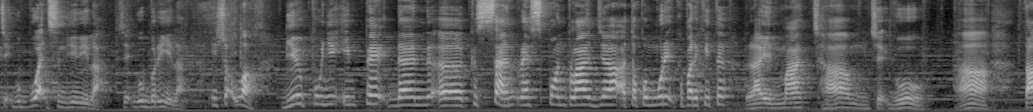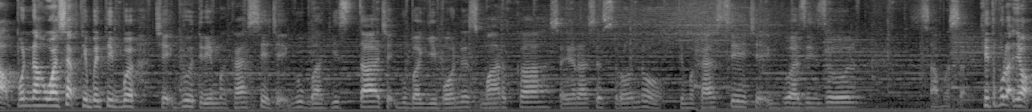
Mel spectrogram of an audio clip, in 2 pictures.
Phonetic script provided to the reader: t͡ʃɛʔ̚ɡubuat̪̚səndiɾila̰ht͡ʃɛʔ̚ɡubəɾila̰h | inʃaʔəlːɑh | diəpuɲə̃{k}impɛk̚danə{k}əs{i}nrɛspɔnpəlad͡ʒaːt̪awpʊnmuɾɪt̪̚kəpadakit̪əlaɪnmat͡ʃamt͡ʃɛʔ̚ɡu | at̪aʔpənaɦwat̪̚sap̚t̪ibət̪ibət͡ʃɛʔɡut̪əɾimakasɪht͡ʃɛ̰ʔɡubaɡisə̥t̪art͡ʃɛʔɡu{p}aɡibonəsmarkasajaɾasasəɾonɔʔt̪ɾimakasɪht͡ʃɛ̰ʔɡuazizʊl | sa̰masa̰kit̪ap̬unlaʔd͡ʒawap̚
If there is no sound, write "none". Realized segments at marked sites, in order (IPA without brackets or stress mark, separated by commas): ʔ, k, a, b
